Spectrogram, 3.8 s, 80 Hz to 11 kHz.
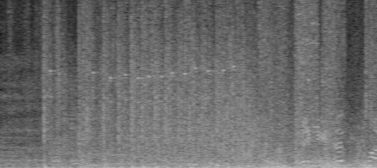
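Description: Heavy gunfire in the video game Mass Effect 2, a loud, dense stream of rapid weapon shots rattling continuously through the whole stretch.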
